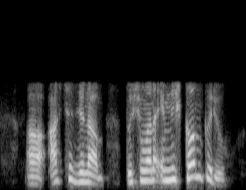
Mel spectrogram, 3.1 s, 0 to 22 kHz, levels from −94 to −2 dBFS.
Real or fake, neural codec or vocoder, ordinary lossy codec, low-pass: real; none; none; 3.6 kHz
